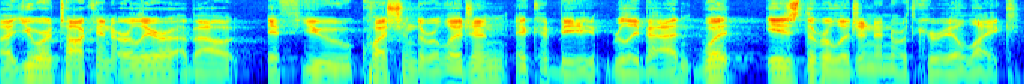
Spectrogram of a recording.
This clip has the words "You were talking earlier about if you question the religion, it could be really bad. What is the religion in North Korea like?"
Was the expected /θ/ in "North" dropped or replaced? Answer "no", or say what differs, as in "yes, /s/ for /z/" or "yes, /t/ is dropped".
no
